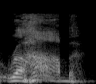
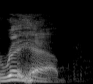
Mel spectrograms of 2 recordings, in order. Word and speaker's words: Rahab: We don't call her Rahab. We call her Rahab. So I will use the more common pronunciation tonight to reinforce my point.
